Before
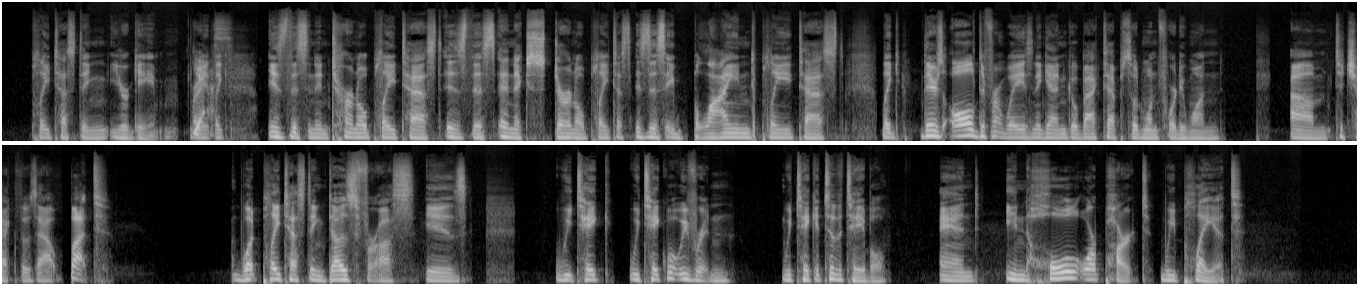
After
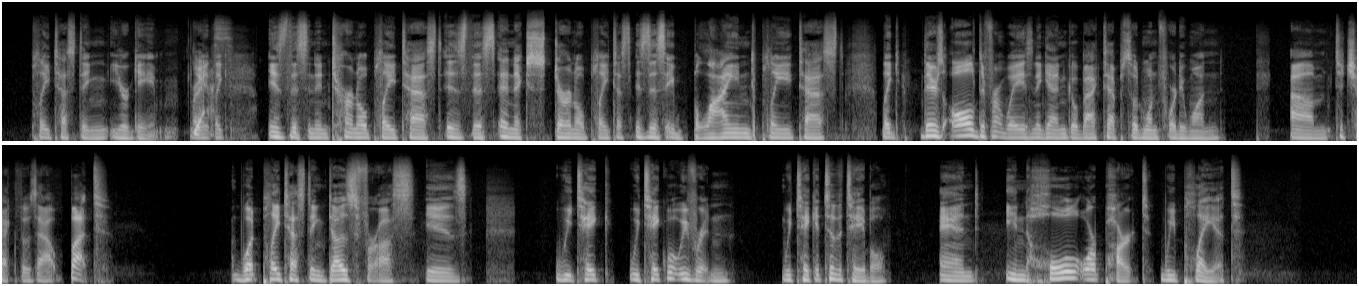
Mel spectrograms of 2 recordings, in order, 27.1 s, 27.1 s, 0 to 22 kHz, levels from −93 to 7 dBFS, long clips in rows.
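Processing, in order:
low-pass filter 9,900 Hz 12 dB per octave

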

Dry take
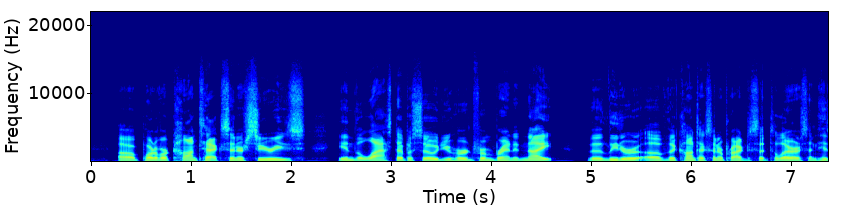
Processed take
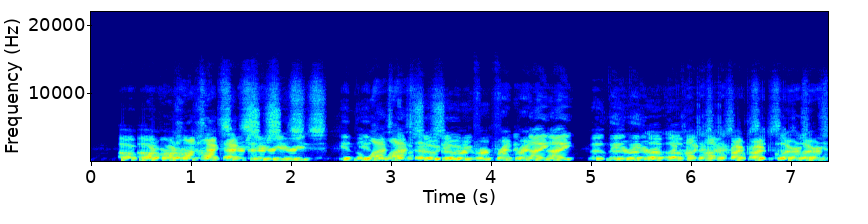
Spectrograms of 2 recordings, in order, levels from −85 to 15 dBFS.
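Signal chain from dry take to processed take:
auto-filter high-pass saw up 9.9 Hz 260–1,600 Hz
multi-voice chorus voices 4, 0.4 Hz, delay 19 ms, depth 1.3 ms
0:02.07–0:02.74: low-shelf EQ 330 Hz +7.5 dB
loudspeakers that aren't time-aligned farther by 61 metres −8 dB, 72 metres 0 dB
level +5.5 dB

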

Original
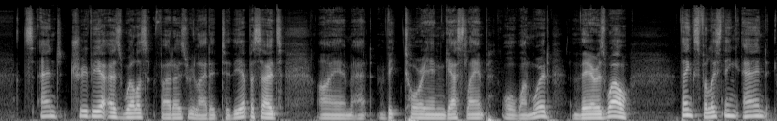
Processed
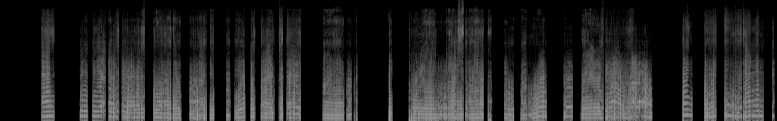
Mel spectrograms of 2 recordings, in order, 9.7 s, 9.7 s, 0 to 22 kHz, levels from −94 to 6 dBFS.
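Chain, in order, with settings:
reverb whose tail is shaped and stops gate 380 ms rising, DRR 3.5 dB
output level in coarse steps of 24 dB
power curve on the samples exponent 3
level −1.5 dB

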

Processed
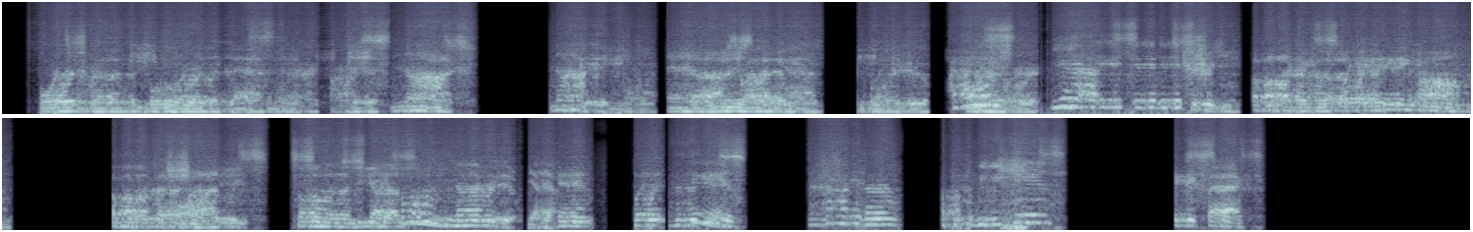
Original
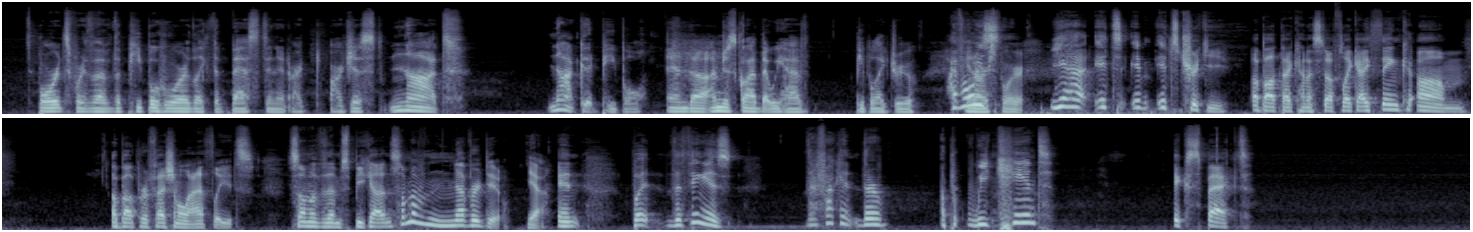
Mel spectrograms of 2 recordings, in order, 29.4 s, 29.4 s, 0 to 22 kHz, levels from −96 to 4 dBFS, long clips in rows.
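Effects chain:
variable-slope delta modulation 64 kbit/s
bit reduction 6 bits
reverb whose tail is shaped and stops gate 180 ms rising, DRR −6 dB
level −1 dB

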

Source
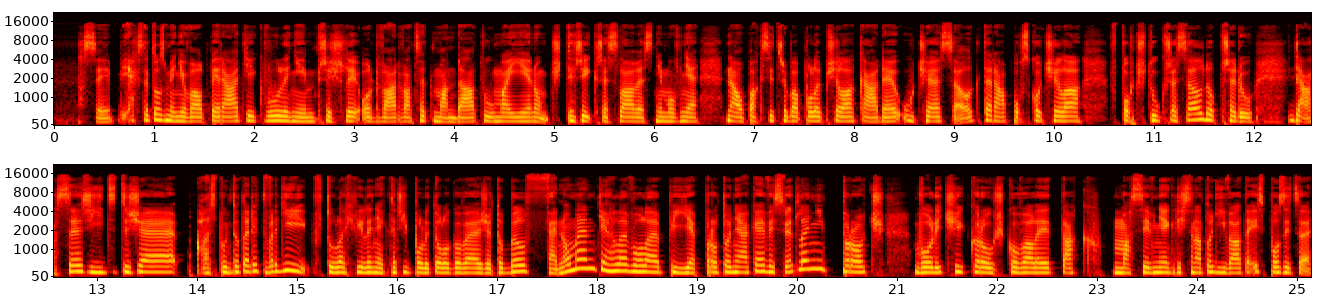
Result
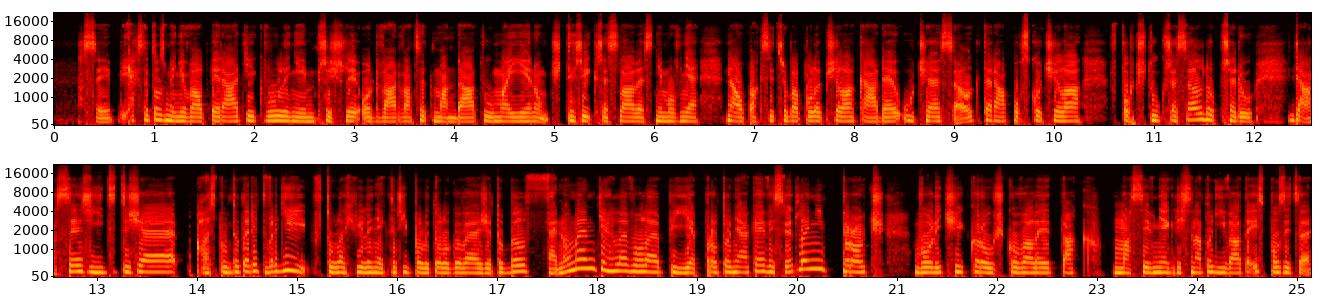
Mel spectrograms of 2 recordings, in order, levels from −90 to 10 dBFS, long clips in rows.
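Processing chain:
tube saturation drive 19 dB, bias 0.45
0:20.35–0:20.78: parametric band 2,000 Hz +10 dB 0.27 octaves
level −1.5 dB

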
